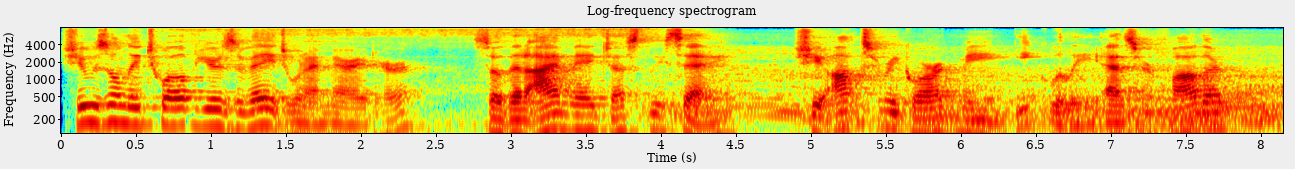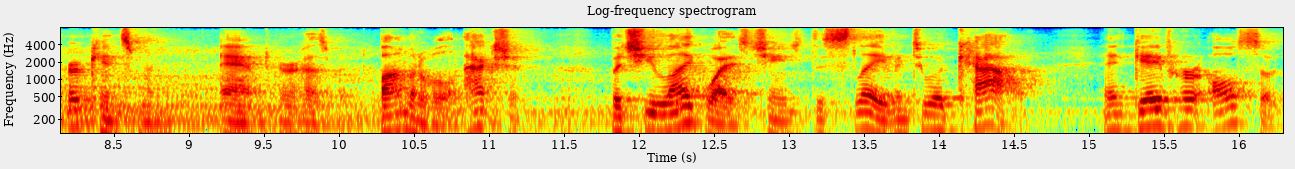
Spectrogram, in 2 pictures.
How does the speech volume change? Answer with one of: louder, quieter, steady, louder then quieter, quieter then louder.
steady.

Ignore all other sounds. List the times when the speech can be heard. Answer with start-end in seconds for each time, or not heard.
0.0-16.2.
